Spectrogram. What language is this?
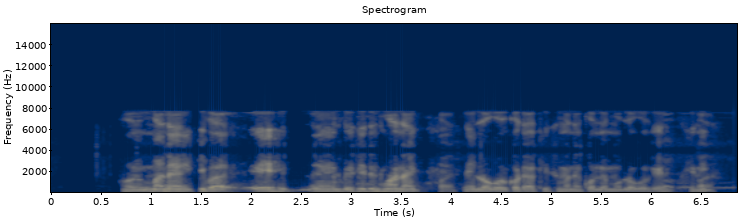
Assamese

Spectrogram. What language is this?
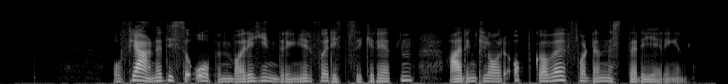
Norwegian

